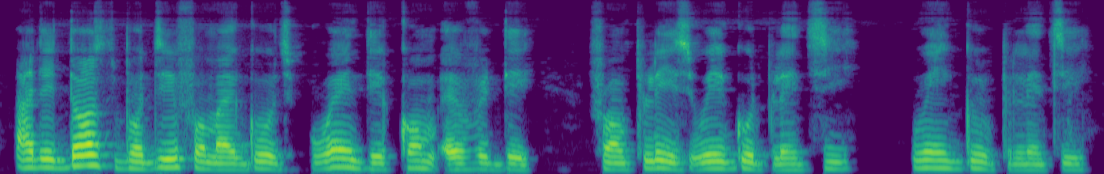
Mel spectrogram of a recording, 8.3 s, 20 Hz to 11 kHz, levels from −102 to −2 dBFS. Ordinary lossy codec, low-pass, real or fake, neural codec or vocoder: none; none; real; none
